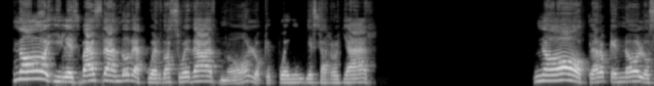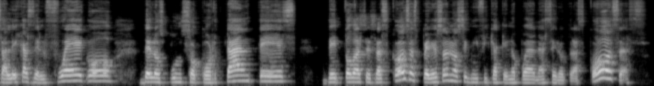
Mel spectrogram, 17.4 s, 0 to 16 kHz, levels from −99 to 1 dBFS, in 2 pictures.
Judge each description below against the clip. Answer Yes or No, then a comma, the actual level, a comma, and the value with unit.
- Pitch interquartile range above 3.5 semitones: Yes, wide, 5.5 semitones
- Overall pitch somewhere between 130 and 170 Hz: No, medium, 180 Hz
